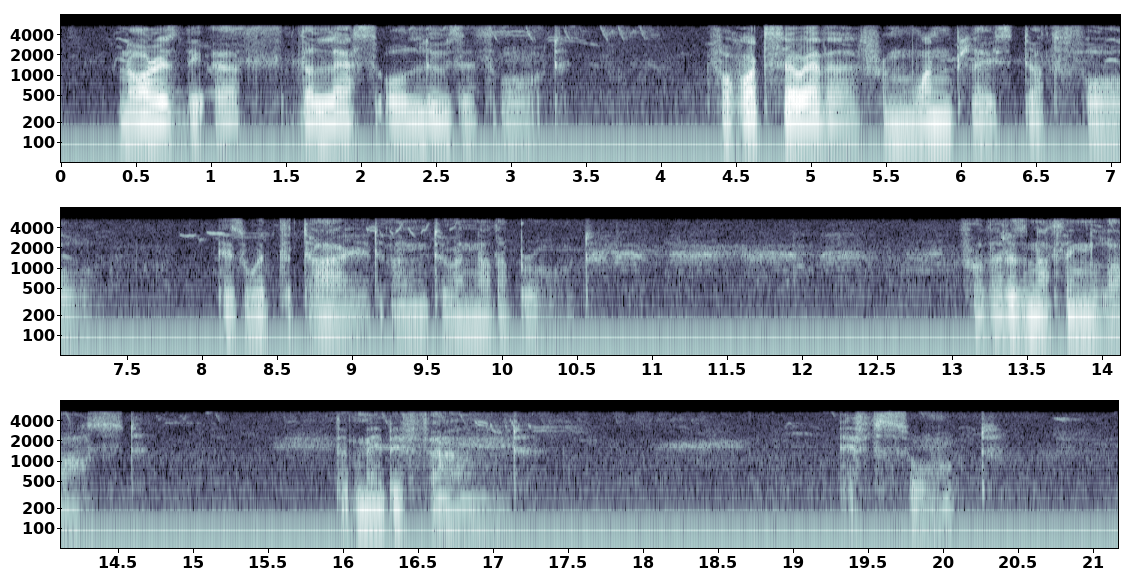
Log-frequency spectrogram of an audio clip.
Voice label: poem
